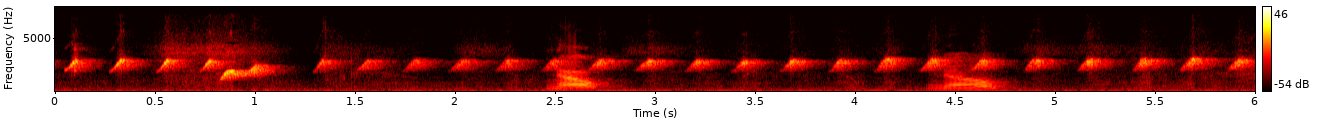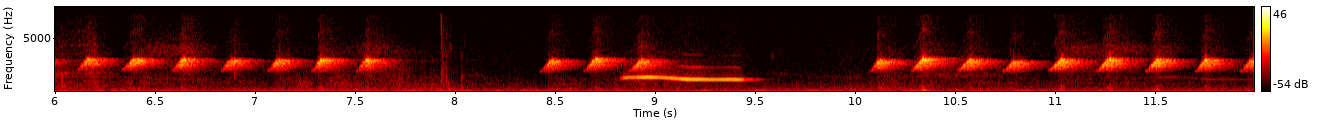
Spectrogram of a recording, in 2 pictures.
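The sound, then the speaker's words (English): A pet bird named Bobby chirps rapidly and repetitively, with a few louder squawks breaking in. A person speaks briefly between the calls. “Don't squawk.”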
